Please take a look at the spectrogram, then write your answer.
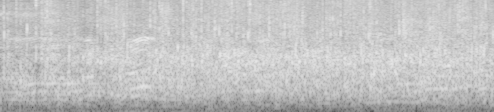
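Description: Spectators at an indoor bowls national singles final break into steady, close applause after a good shot, a dense wash of clapping that fills the whole moment with no talk over it.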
